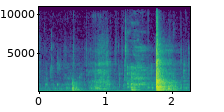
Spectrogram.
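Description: A pot of ogbono soup comes off the stove with a few close metallic knocks and scrapes, ending in one sharp clank followed by quieter handling.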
